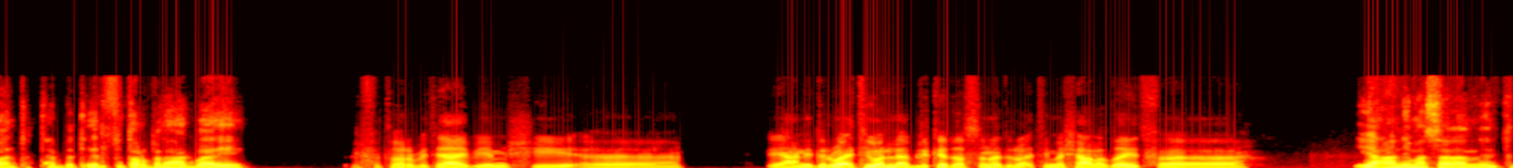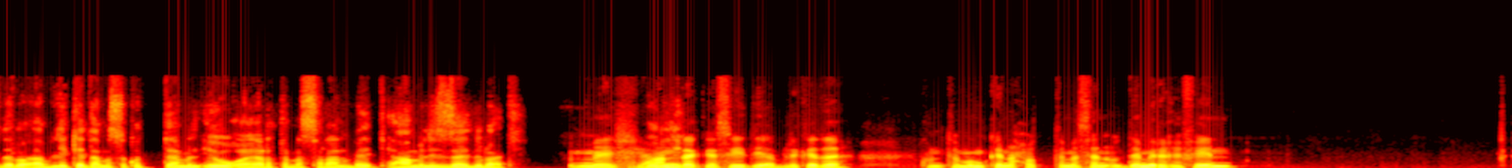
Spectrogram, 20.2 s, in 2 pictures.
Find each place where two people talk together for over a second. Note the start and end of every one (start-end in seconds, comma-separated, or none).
none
